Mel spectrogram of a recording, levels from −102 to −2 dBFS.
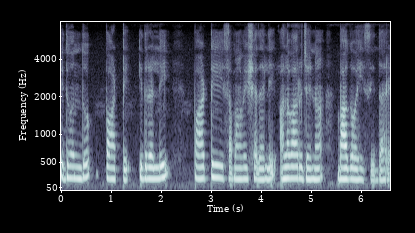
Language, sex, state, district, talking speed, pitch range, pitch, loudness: Kannada, female, Karnataka, Dakshina Kannada, 75 wpm, 200-215 Hz, 205 Hz, -16 LUFS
